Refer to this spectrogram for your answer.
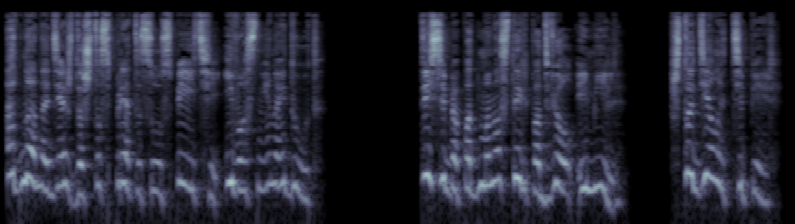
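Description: A hot-tempered older brother in an audiobook shouts and scolds at full volume, as a woman voices him. The voice rises high and strains. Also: normal speed, breathy edge. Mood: shouting.

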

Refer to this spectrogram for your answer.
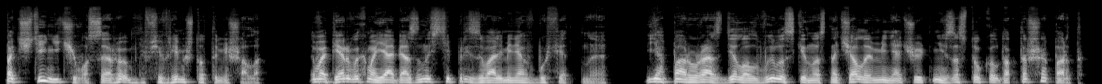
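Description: A man's voice: fairly low pitch, lively intonation, husky, dry recording, studio quality, voice pushed up. A man voicing a nervous, servile middle-aged butler who pleads and stammers, in an audiobook. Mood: pleading. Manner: pleading, stammering, slow and anxious. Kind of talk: audiobook character voice.

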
